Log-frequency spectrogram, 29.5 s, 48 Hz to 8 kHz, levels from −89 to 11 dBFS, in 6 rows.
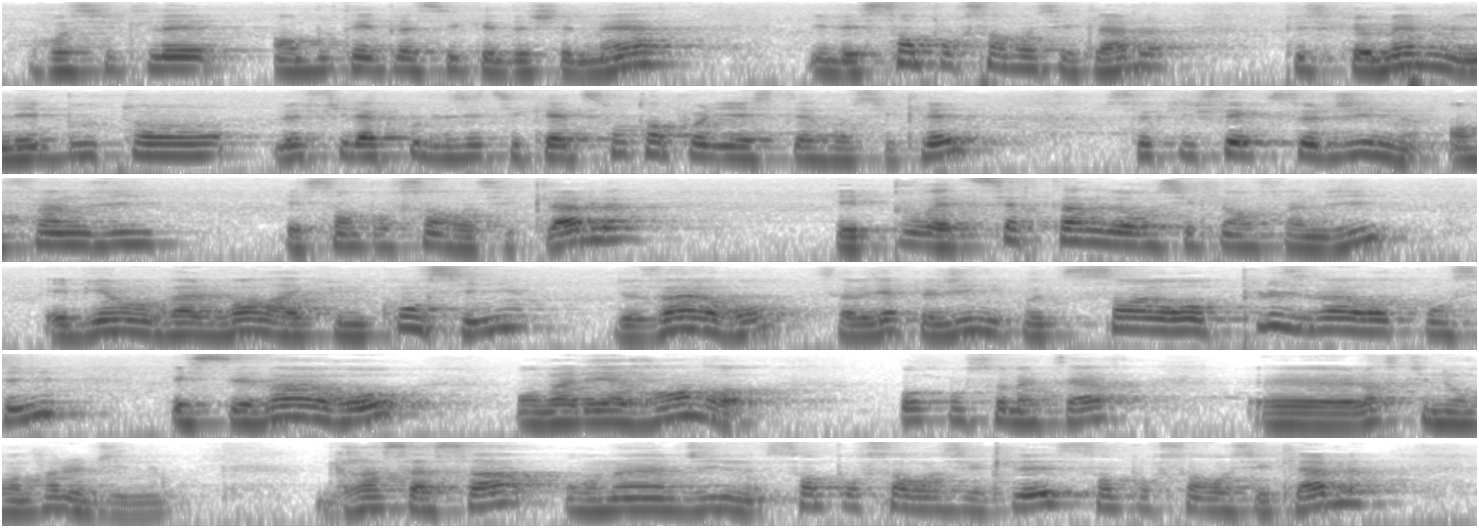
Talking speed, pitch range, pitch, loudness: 210 wpm, 125-155 Hz, 140 Hz, -31 LUFS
